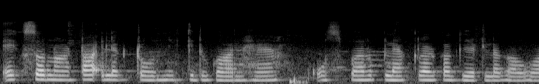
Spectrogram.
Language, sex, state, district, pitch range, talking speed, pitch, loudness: Hindi, female, Uttar Pradesh, Saharanpur, 190-210 Hz, 155 wpm, 200 Hz, -20 LUFS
